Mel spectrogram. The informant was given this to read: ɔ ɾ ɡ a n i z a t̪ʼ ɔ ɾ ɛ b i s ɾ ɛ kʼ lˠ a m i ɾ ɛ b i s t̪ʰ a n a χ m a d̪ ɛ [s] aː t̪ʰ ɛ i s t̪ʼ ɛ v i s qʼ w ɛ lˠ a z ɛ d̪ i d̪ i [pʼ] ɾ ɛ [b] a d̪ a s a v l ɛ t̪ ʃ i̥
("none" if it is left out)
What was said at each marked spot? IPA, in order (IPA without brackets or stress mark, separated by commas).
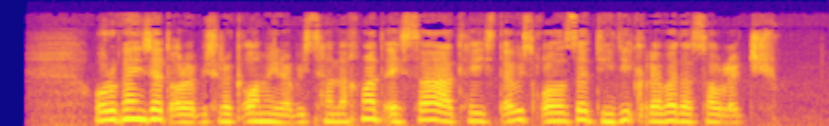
s, kʼ, v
